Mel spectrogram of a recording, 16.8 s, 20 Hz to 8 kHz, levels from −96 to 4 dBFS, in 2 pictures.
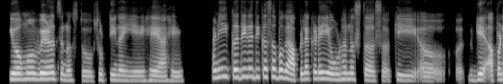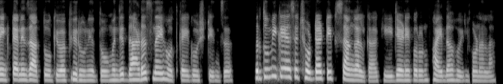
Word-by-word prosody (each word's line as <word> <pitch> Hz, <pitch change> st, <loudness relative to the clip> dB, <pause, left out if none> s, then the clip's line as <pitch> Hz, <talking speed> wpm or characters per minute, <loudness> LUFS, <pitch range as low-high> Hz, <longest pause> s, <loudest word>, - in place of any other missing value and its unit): किंवा 205 Hz, -1 st, +6 dB
मग 210 Hz, -1 st, +3 dB
वेळच 210 Hz, 0 st, +6 dB
नसतो. 170 Hz, -3 st, -4 dB
सुट्टी 185 Hz, -1 st, -2 dB
नाहीये, 160 Hz, -2 st, -3 dB
हे 165 Hz, -1 st, +2 dB
आहे. 155 Hz, 0 st, -3 dB, 0.6 s
आणि 285 Hz, +4 st, 0 dB
कधी-कधी 285 Hz, +1 st, +2 dB
कसं 290 Hz, -1 st, +1 dB
बघा, 255 Hz, -4 st, +4 dB
आपल्याकडे 215 Hz, +4 st, +2 dB
एवढं 205 Hz, 0 st, +1 dB
नसतं 185 Hz, -5 st, -2 dB
असं 165 Hz, 0 st, -7 dB
की 185 Hz, -2 st, -2 dB, 0.3 s
अ, 150 Hz, -, -3 dB, 0.9 s
गे 200 Hz, -1 st, +6 dB
आपण 195 Hz, -1 st, +1 dB
एकट्याने 185 Hz, 0 st, +2 dB
जातो 175 Hz, -1 st, +1 dB
किंवा 170 Hz, 0 st, +2 dB
फिरून 175 Hz, -4 st, -1 dB
येतो. 165 Hz, 0 st, -3 dB
म्हणजे 175 Hz, +2 st, -1 dB
धाडस 190 Hz, +4 st, +3 dB
नाही 210 Hz, -1 st, +3 dB
होत 180 Hz, -5 st, -2 dB
काही 170 Hz, -1 st, 0 dB
गोष्टींचं. 160 Hz, -1 st, -6 dB, 0.4 s
तर 245 Hz, -, +6 dB
तुम्ही 285 Hz, +2 st, +1 dB
काही 300 Hz, -1 st, +2 dB
अशा 280 Hz, -1 st, +1 dB
छोट्या 235 Hz, -1 st, +5 dB
टिप्स 235 Hz, -1 st, -1 dB
सांगाल 175 Hz, -6 st, +2 dB
का 150 Hz, -1 st, -4 dB
की 155 Hz, -1 st, -4 dB
जेणेकरून 170 Hz, -1 st, 0 dB
फायदा 170 Hz, -1 st, 0 dB
होईल 160 Hz, -1 st, -7 dB
कोणाला? 155 Hz, -1 st, -6 dB
185 Hz, 155 wpm, -23 LUFS, 165-215 Hz, 0.9 s, किंवा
